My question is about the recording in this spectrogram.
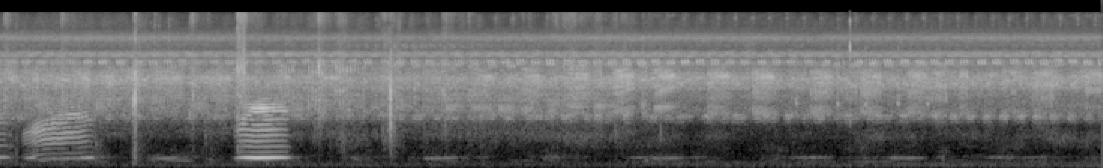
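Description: Male balloon frogs (Glyphoglossus molossus) calling: two loud, drawn-out low croaks close by in the first four seconds, then fainter calls from others about every second. Behind them runs a steady high-pitched chorus.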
